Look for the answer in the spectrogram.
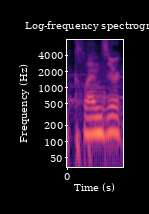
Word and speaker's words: cleanser: Right, the original form of the word is clean, but in this case we change the pronunciation but keep the spelling and we say cleanser.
